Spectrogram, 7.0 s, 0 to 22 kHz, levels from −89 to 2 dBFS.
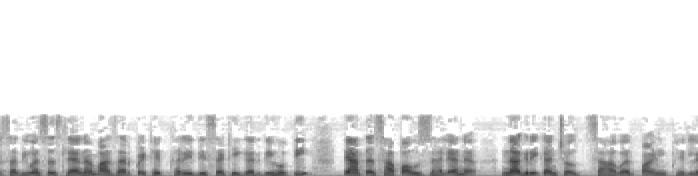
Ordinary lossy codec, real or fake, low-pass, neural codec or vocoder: none; real; none; none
